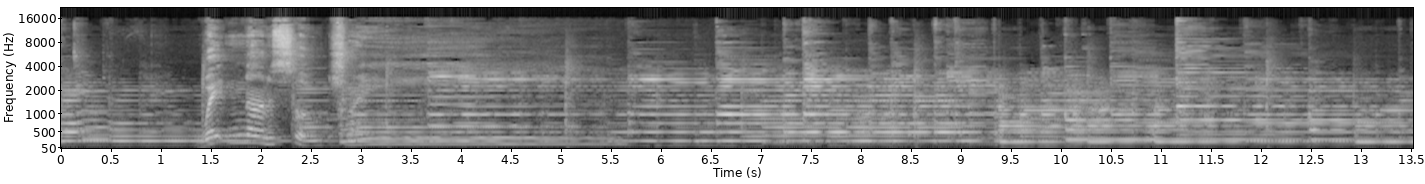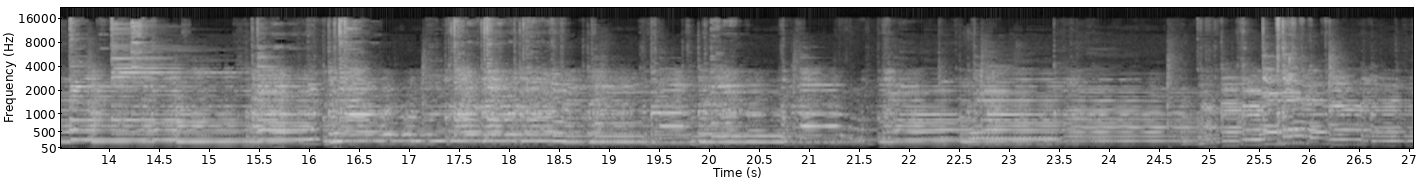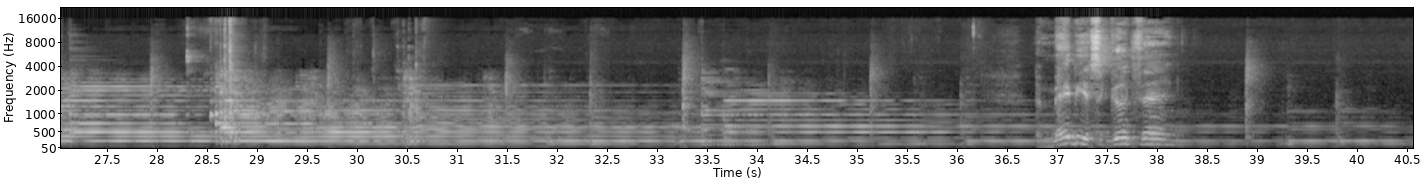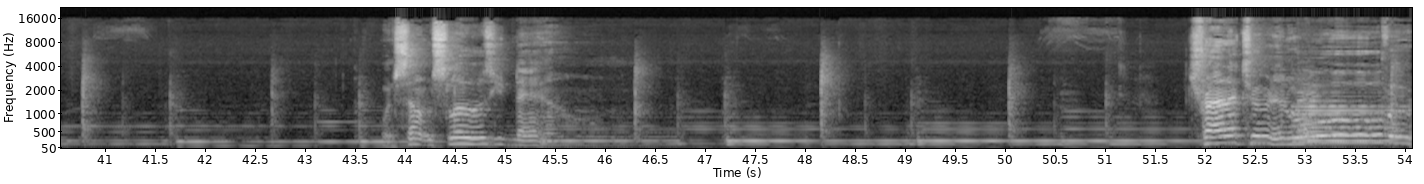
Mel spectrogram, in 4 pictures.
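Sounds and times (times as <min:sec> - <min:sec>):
guitar melody with ringing notes: 0:00.0 - 0:54.0.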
